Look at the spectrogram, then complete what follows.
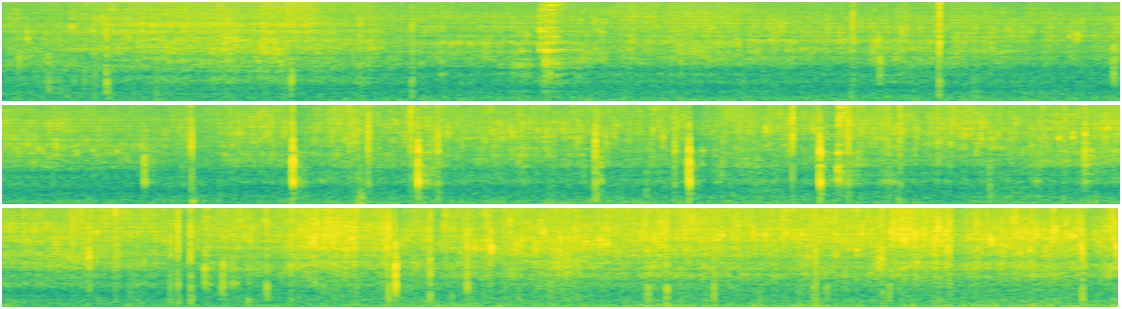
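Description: Food frying in hot oil in a pan over a campfire: a steady sizzle with frequent sharp pops, getting louder over the last few seconds.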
